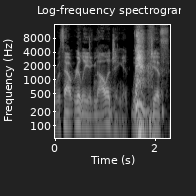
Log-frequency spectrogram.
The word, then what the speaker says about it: GIF: You know, as I understand it, the person who invented it said it's supposed to be pronounced that way. But many people still persist with GIF.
